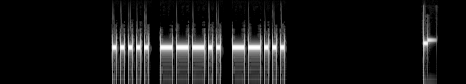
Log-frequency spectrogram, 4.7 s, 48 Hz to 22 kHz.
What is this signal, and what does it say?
Morse code, heard as a keyed tone, about 30 wpm, 700 Hz. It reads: 587
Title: Numbers - 3-Digit 30wpm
